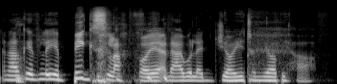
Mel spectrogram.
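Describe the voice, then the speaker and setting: A woman's voice: on the low side, fairly quick, dry recording, studio quality. A woman co-hosting a podcast, cheerful and playful, laughing easily. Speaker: podcast co-host. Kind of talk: casual podcast chat.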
